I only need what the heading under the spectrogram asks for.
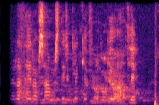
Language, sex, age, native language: Icelandic, female, 14, Icelandic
